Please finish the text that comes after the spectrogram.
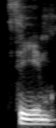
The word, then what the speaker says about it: Tim: And we just used the Romanian pronunciation for theme, which is like theme.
